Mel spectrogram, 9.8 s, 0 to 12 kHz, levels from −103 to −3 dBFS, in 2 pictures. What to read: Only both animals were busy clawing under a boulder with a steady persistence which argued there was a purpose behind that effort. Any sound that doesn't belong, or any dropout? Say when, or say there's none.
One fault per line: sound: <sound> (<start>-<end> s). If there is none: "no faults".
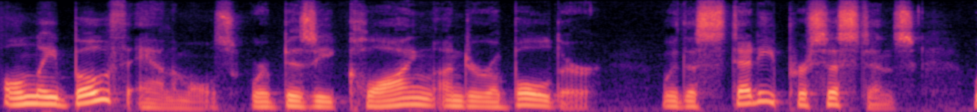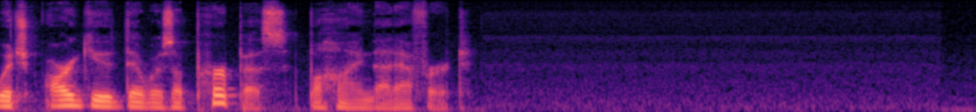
no faults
